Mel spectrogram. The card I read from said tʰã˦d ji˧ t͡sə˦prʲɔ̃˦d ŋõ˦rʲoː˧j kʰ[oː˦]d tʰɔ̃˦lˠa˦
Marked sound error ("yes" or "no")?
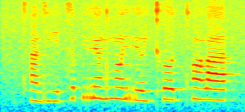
no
